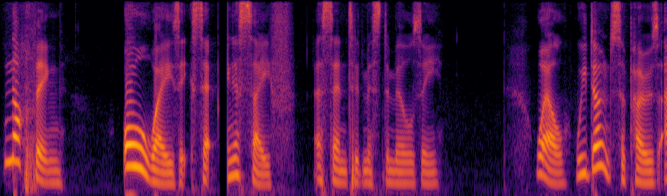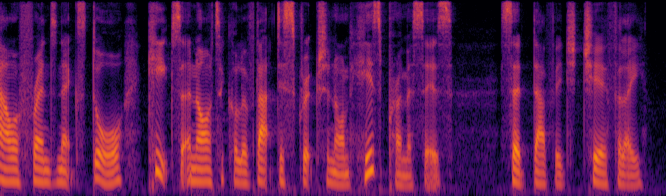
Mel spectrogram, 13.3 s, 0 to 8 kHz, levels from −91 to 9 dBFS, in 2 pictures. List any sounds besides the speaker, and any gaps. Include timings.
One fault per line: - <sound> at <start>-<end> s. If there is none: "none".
- dropout at 2.2-2.3 s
